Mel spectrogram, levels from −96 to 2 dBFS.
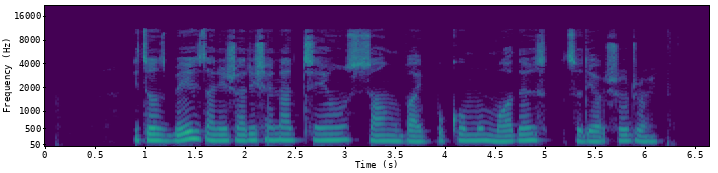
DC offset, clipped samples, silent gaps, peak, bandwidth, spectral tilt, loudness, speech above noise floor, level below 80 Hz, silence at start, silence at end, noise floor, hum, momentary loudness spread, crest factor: under 0.1%; under 0.1%; none; -28 dBFS; 11.5 kHz; -4.5 dB/octave; -44 LUFS; 45 dB; -84 dBFS; 0.9 s; 0.55 s; -90 dBFS; none; 8 LU; 18 dB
